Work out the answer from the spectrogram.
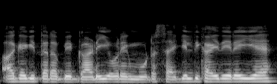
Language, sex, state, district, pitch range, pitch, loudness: Hindi, male, Uttar Pradesh, Shamli, 125-140 Hz, 130 Hz, -15 LUFS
